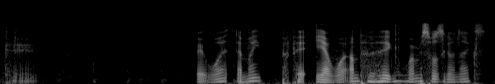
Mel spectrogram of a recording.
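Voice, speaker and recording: A man's voice: mid-range voice, fairly quick, creaky, a bit bright, muffled recording. A man giving casual live gameplay commentary as a streamer, slangy and rambling as he thinks aloud. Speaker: game streamer.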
